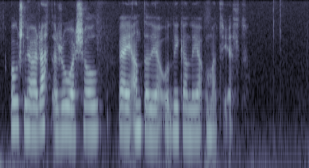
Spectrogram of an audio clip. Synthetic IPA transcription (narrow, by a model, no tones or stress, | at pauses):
ɔkəst̪lhɛvaɾaht̪aɾuːaʃɔwlvpɛːjɪʔa̰nt̪alɪja̰ʔɔ̰liːkanlɛaʔɔma̰t̪ɾɪ̰ɛ̰l̥t̪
